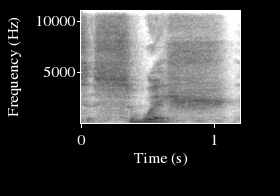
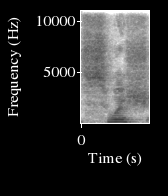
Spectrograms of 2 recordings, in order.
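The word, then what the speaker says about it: Słysz: pronunciation the correct polish pronunciation is swish and you can actually catch that on a couple of videos on YouTube I believe Michael Janosch Browns it correctly the creator of the Yojimbo - he pronounced it swish as well so kind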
